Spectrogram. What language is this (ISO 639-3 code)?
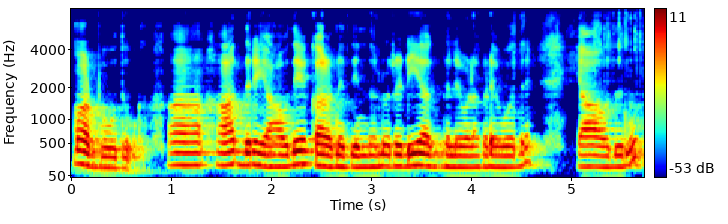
kan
